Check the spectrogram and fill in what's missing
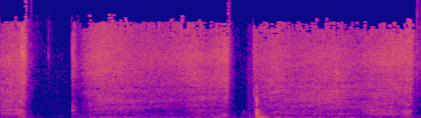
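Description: A soft-bristle hand brush with a black handle sweeps in long strokes along a flat, solid oak-look stair tread (wood or wood laminate) with an aluminium edge strip, close to a white wall beside it. Steady, breathy bristle rustling fills the clip, broken by short silent gaps between strokes, with faint low bumps where the brush sets down.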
